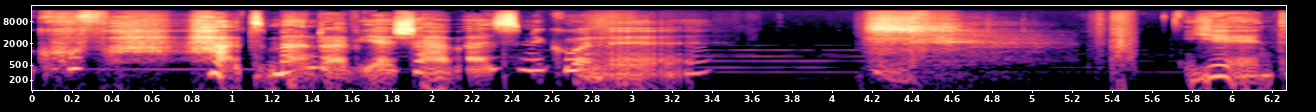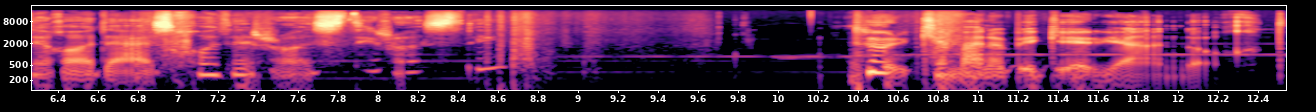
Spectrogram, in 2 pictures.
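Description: A woman playing a fed-up, sharp-tongued housewife. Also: sits high, huge pitch swings, vocal fry, soft background music, exaggerated voice. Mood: hushed, tearful. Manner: swings from loud outbursts to whispers. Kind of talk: theatrical monologue.

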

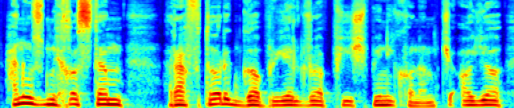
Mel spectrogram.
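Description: A man narrating a first-person detective novel in a steady storytelling manner. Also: medium pitch, husky, no room sound, studio quality. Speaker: audiobook narrator.

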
